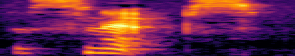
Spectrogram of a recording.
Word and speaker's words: SNPs: to be replaced by snps which are pronounced snips now you may be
